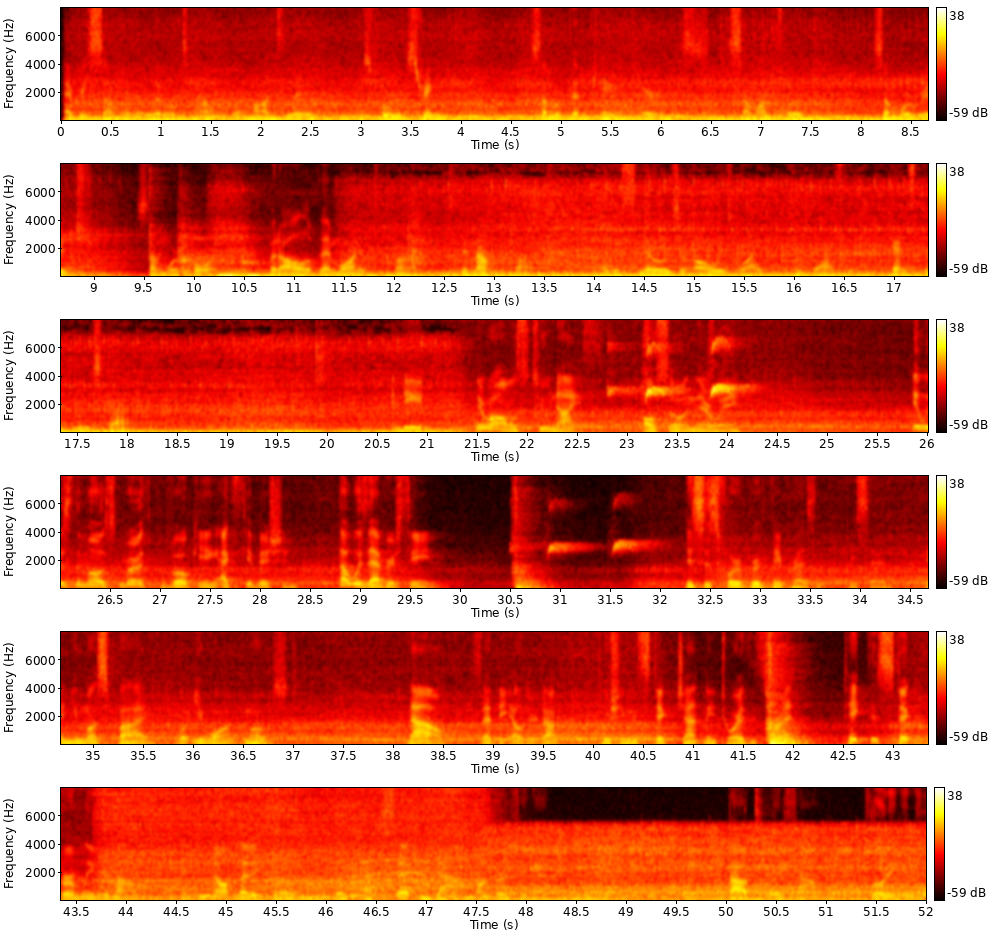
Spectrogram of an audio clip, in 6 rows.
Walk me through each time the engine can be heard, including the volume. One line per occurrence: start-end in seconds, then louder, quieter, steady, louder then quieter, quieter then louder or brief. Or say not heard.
0.0-51.9 quieter then louder.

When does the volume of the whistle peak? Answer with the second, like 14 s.
24 s.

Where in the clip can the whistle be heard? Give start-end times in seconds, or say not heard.
22.8-24.2, 30.6-31.9.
